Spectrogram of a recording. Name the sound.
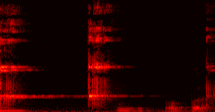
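glasses clinking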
